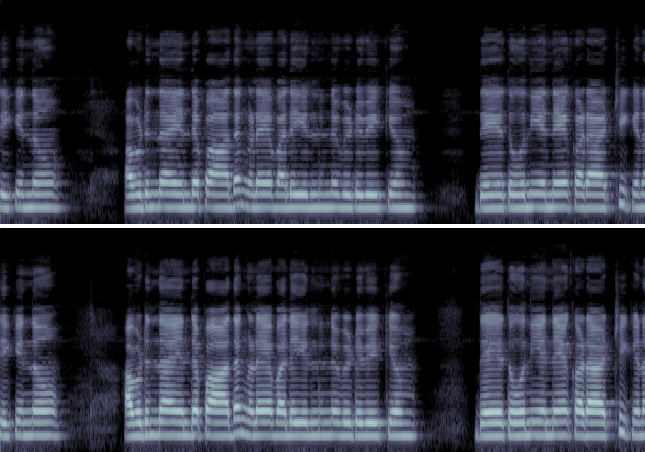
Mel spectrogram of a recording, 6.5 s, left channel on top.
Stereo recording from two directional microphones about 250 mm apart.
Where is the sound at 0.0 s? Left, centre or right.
Centre.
